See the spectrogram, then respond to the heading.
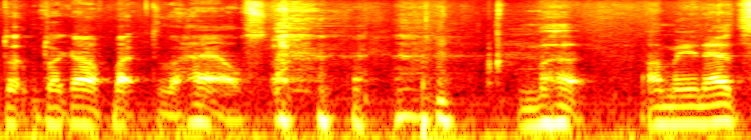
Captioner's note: chuckles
